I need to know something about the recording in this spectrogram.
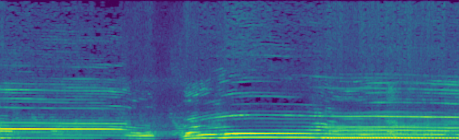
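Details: At Asahiyama Zoo in Hokkaido, where three wolves live, a gray wolf reacts to the morning park announcement with a long, smooth howl that dips, breaks briefly, then swells into a steady held note.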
